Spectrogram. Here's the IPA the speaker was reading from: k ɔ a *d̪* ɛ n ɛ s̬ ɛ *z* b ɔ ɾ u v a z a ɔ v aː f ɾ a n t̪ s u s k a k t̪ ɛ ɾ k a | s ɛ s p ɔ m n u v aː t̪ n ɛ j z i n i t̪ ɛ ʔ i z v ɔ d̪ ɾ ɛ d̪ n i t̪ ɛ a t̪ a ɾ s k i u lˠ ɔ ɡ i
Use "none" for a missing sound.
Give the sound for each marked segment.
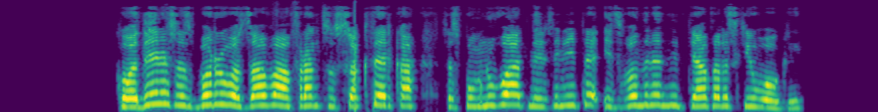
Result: d̪, z

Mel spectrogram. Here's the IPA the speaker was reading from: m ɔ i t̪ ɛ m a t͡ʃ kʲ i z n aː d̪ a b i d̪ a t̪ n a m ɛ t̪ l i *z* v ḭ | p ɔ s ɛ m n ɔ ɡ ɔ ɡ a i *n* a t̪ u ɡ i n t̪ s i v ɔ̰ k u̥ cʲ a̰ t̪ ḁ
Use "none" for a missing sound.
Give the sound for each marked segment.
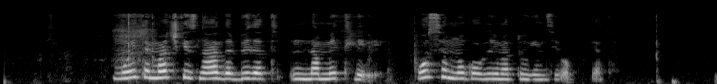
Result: none, m

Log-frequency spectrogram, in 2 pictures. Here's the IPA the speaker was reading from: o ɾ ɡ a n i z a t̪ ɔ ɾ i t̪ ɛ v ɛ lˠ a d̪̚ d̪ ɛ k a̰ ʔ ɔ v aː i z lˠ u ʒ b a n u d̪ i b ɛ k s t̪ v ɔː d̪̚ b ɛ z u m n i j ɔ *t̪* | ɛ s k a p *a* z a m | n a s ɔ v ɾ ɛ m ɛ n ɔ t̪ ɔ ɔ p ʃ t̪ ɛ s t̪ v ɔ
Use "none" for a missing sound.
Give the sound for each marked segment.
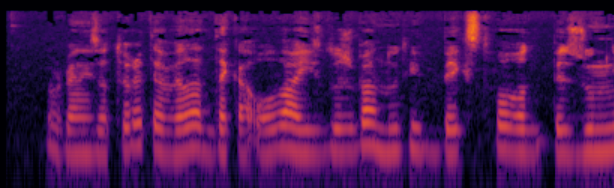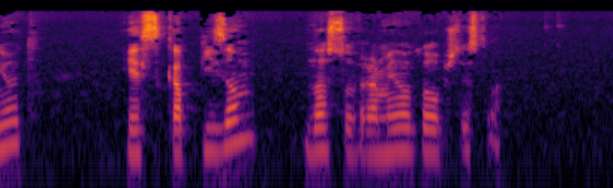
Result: t̪, i

